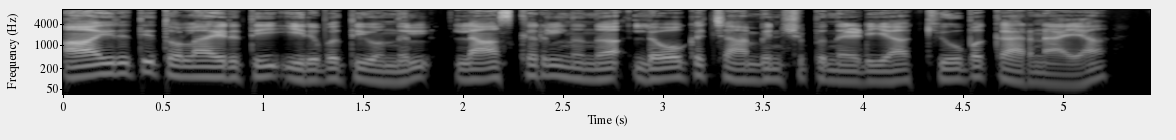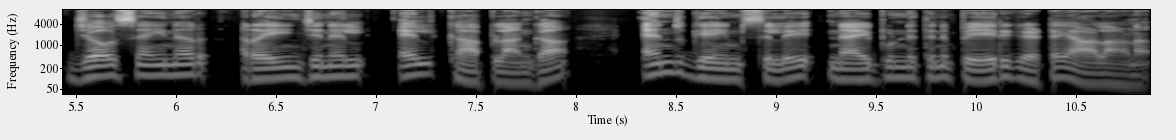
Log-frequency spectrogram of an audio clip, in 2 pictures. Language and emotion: Malayalam, neutral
